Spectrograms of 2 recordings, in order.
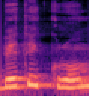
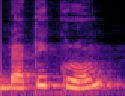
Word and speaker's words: ব্যতিক্রম: ব্যতীত নয় ব্যতীত একইভাবে আমরা বেশিরভাগ সময় বলে থাকি ব্যতিক্রম সেটি ভুল উচ্চারিত শব্দ শুদ্ধ উচ্চারণ হবে ব্যতিক্রম আশা করি বিষয়টি বোঝা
